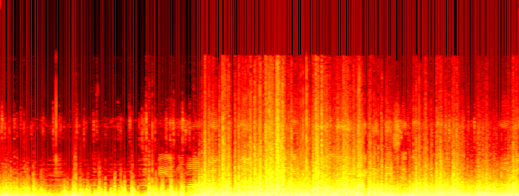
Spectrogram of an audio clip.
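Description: Heavy wind buffeting the microphone as it moves, a rough, fluttering rush that gets louder about two and a half seconds in.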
